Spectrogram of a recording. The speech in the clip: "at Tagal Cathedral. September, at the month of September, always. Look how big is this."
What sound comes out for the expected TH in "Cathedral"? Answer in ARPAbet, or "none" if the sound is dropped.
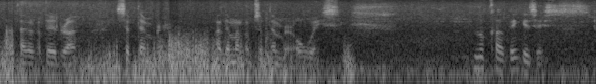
T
